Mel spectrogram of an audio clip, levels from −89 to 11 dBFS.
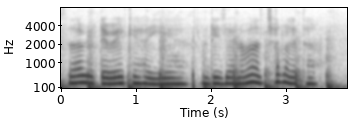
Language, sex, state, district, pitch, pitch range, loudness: Maithili, female, Bihar, Samastipur, 220 Hz, 210-235 Hz, -14 LUFS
